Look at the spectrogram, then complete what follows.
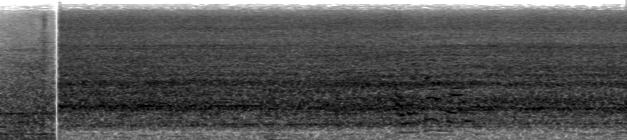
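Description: Handheld salon hair dryer blowing with a steady, even hiss. It comes in after a brief gap about half a second in.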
